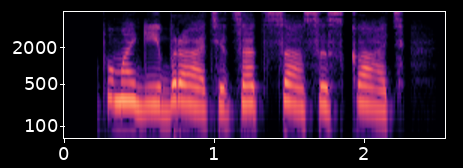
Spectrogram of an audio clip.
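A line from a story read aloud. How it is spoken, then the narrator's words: Pleading turtledove. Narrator (Russian): взмолилась горлица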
